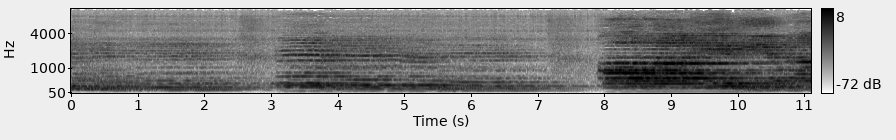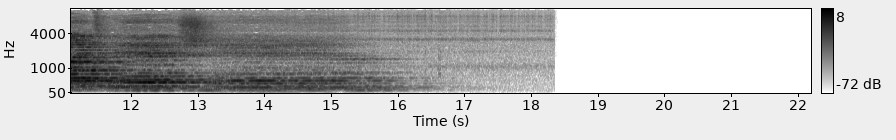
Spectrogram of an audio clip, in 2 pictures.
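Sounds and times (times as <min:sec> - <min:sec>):
Carinthian folk song: 0:00.0 - 0:16.7.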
